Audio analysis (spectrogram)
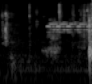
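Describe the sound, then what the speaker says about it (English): A house phone gives a brief electronic ring, one short trilling burst after faint clicks, fairly quiet and close in an otherwise hushed room. "oh, that's my phone"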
